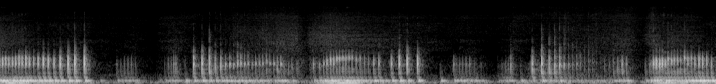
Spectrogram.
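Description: The twisted, ridged glass shaft of a dip pen is rubbed back and forth across the edge of a small, solid light-wood cube held by fingertips. Each stroke makes a close, buzzing rasp of rapid ridge clicks with a low, full body, and brief quiet gaps fall where the stroke changes direction.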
